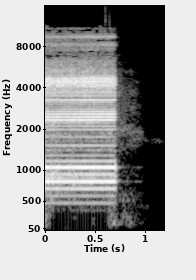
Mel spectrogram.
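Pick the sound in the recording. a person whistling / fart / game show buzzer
game show buzzer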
